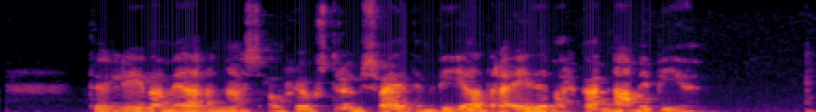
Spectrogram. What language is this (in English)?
Icelandic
